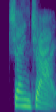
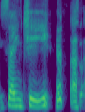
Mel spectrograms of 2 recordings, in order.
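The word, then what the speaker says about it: Shang-Chi: Shang Chai Shang Chi.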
